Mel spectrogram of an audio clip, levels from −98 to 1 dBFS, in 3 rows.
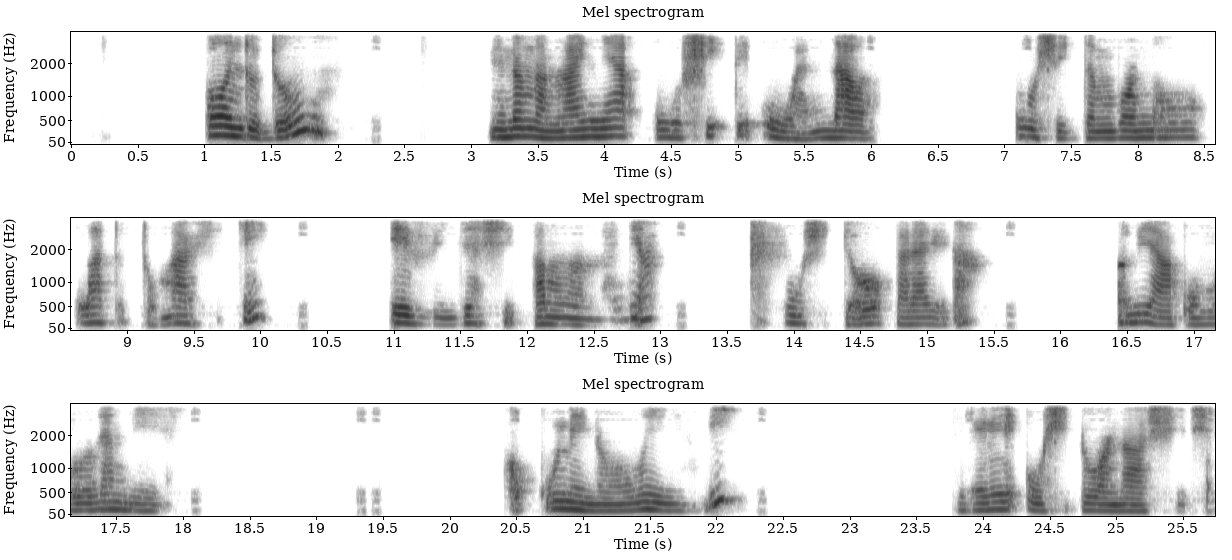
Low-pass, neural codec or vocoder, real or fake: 3.6 kHz; codec, 24 kHz, 0.9 kbps, WavTokenizer, medium music audio release; fake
